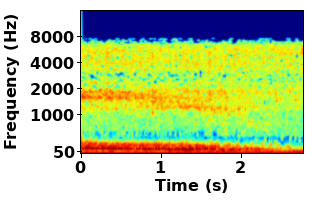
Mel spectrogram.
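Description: A steady, low engine rumble from a car waiting outside idles continuously, with a broad hiss on top and no voices.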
